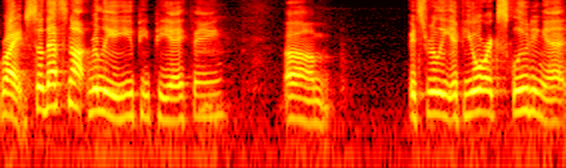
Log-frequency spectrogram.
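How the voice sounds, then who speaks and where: A woman speaks at a medium pitch with ordinary pitch variation and long, frequent pauses. The recording is very clean, the background silent. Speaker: attorney. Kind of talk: lecture. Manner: fast.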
